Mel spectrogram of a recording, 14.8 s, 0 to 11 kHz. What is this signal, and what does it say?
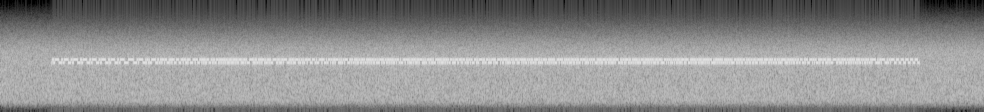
NAVTEX (SITOR-B), 100 baud, 170 Hz shift, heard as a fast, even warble, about 1700 Hz centre, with radio static. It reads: ZCZC PE41 NAV WARNING 264. BUOY IN PSN 36-14N 104-00E UNLIT. NNNN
